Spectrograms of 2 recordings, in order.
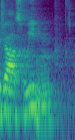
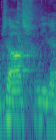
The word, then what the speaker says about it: Joss Whedon: Because I couldn't say Joss Whedon, so Yeah.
